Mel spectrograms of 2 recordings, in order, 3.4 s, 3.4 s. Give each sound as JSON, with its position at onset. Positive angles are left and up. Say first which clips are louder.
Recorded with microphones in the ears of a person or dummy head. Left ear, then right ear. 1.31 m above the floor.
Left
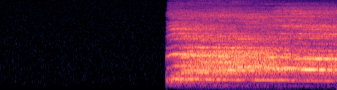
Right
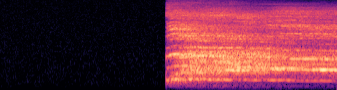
{"t": 1.7, "sound": "a scream", "louder": "right 5 dB", "side_deg": -85, "distance_m": 0.6}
